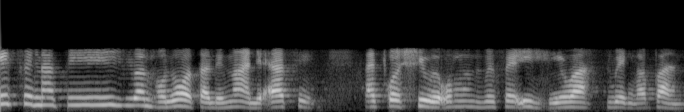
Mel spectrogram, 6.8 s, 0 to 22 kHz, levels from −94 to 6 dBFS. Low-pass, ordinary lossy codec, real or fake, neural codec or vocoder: 3.6 kHz; none; fake; codec, 16 kHz, 1 kbps, X-Codec, HuBERT features, trained on general audio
